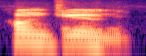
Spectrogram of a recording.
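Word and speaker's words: 空军: Alex just told us in China it's called air force. Pronunciation is kongjun or kongjun.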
